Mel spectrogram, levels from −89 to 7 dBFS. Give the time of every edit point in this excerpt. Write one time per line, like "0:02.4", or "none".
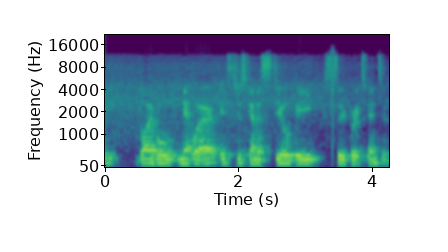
none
